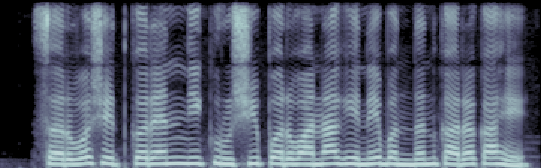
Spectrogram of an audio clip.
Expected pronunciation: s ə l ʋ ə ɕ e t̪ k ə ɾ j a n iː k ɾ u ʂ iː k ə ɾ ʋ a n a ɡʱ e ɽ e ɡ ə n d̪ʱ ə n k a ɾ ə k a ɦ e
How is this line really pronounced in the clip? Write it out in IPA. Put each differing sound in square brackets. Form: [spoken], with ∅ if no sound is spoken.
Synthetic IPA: s ə [ɾ] ʋ ə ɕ e t̪ k ə ɾ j a [nː] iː k ɾ u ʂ iː [p] ə ɾ ʋ a n a ɡʱ e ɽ e [b] ə n d̪ʱ ə n k a ɾ ə k a ɦ e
